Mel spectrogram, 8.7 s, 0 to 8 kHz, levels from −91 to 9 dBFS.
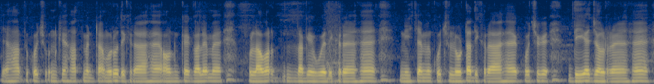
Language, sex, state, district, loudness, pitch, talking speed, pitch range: Hindi, male, Jharkhand, Garhwa, -19 LUFS, 115 Hz, 220 wpm, 110-120 Hz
